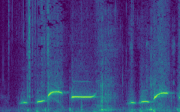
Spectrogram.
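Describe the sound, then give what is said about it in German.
A bus driver on a bus whistles a dog-calling whistle at a passenger: two close, clear phrases, each rising in short steps to a long held high note, with no talking. “Dann nehme ich mal so einen Kopfhörer raus, dann ist der Busfahrer hinter mir, der mich abpfeift.”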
